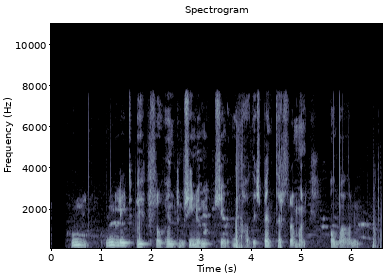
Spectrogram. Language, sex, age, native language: Icelandic, male, 20-29, Icelandic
